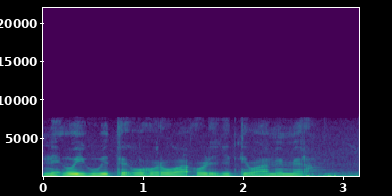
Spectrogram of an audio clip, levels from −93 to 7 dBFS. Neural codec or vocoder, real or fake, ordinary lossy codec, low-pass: none; real; none; none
